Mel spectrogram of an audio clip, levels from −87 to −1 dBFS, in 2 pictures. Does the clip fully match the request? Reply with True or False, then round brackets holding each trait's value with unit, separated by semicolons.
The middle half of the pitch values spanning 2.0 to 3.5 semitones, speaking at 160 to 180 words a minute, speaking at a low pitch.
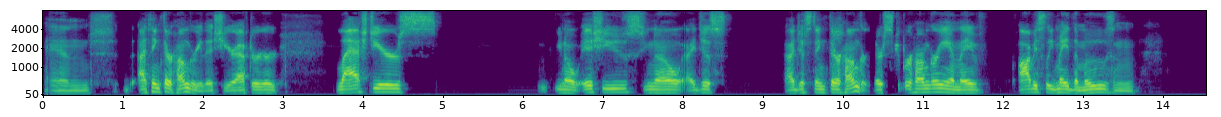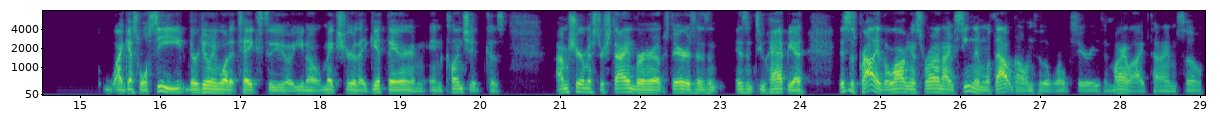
False (4.3 semitones; 170 wpm; 105 Hz)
